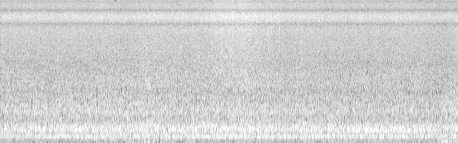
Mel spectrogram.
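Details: Thousands of honey bees just poured from a package into a new hive alongside their caged queen, buzzing in a loud, even, unbroken hum with a steady low drone and no other sounds.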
